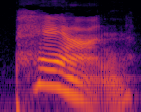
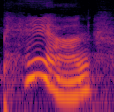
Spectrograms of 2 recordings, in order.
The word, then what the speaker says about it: pan: Pan. Now be careful, when we say pan, we need to make the ah sound with the mouth quite open.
